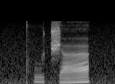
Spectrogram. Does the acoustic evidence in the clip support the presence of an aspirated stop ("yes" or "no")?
yes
